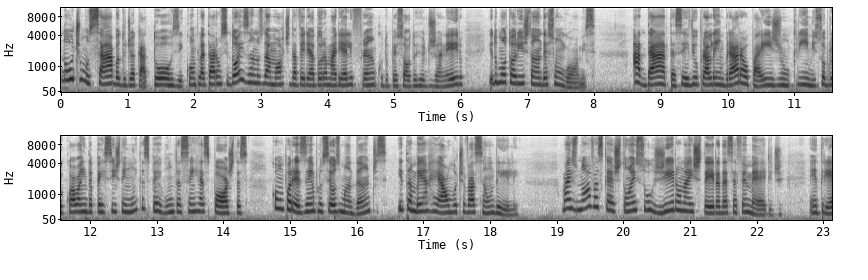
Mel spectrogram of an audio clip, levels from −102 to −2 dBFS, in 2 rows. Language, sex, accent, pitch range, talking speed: Portuguese, female, Brazilian, 215-270 Hz, 165 wpm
